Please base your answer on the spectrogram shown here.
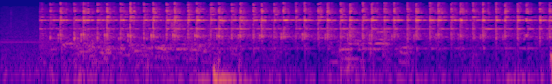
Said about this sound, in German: Erstmals läuten nun im syrischen Homs wieder Glocken.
